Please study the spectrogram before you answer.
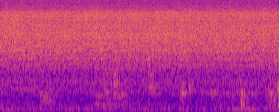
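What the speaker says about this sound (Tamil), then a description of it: "நல்லா வதக்கி விட்டுக்கலாம்." Spices with dried chilli powder and turmeric sauté in a pan, a continuous close frying sizzle with occasional light stirring knocks, no one talking.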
